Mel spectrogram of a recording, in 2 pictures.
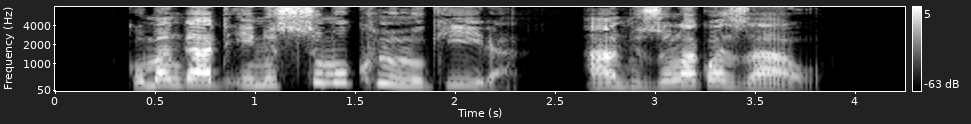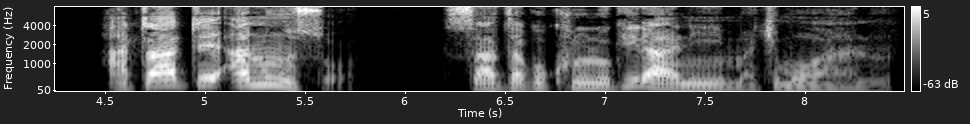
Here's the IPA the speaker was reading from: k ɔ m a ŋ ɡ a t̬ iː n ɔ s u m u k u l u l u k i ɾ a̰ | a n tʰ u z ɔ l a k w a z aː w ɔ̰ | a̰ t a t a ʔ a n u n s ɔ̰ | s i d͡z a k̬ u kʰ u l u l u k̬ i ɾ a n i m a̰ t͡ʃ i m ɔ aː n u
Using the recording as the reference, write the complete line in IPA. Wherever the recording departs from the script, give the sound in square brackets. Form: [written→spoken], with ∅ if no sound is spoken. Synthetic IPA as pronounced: k ɔ m a ŋ ɡ a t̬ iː n [ɔ→u] s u m u [k→kʰ] u l u l u k i ɾ a̰ | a n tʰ u z ɔ l a k w a z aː w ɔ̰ | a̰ t a t [a→ɛ] ʔ a n u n s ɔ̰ | s [i→a] d͡z a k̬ u kʰ u l u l u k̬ i ɾ a n i m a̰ t͡ʃ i m ɔ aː n u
